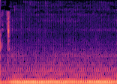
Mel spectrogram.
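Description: Background music: a low, sustained bass note holding steady.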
